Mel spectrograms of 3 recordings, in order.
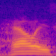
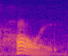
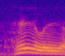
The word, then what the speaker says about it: Halley: a good justification that in England at the time of this famous astronomer it would have been pronounced Holly so Holly or Halle are equally valid pronunciations Haley I think is not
